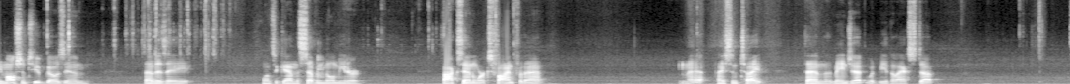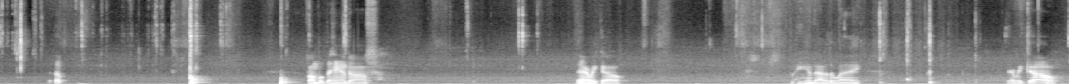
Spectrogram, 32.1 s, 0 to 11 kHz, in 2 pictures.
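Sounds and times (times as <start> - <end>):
metal parts clicking and scraping: 1.0 - 3.6, 5.5 - 6.7, 15.3 - 19.6
sharp knock: 18.9 - 19.3, 20.3 - 20.6.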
